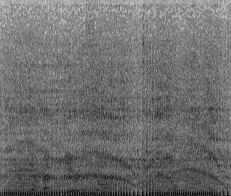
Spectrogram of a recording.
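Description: A four-stroke dirt bike climbs a hill with its engine labouring hard, a loud, close, rising and falling engine note, with speech mixed in.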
